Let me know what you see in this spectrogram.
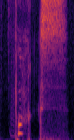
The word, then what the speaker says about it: FAVVKEX: That first band there we played for you is Fox, but it's spelled F-A-V-V-K-E-X.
